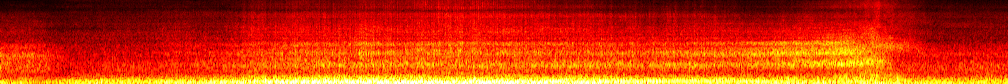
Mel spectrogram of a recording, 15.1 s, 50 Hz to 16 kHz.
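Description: A V8 hot rod with open headers rumbles past.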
